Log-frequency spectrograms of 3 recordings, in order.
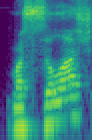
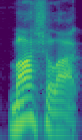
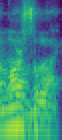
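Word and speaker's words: Marsillach: Stars Christina uh Marcelash. Is that how you say it? Darren Marelac is Yeah, Marcelac. Thank you.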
